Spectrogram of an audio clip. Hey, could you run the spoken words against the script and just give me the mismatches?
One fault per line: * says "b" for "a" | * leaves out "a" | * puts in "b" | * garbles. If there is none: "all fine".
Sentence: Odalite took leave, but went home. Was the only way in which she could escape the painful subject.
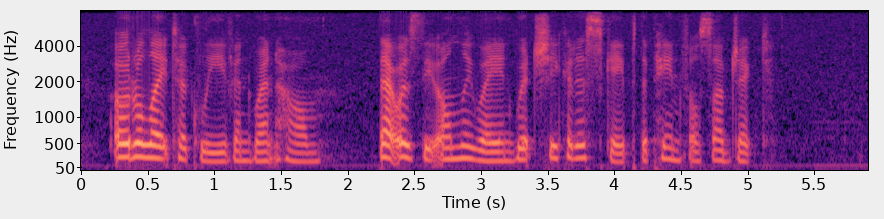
* says "and" for "but"
* puts in "That"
